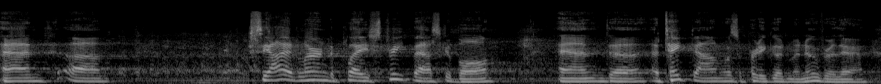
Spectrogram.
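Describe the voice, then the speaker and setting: With a Midwestern accent, a man talks at a fairly slow pace with a fairly high pitch and lively intonation, leaving long, frequent pauses amid audible room echo. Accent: American Midwest. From Kansas, US. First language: German. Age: 70s. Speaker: award recipient, physical education figure. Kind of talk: award acceptance speech. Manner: hesitant, many fillers.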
